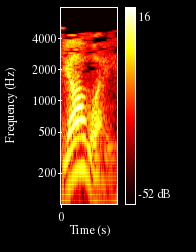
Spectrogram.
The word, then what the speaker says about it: Yahweh: Those letters are pronounced Yahweh.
